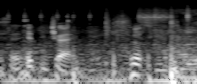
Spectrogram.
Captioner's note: chuckles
